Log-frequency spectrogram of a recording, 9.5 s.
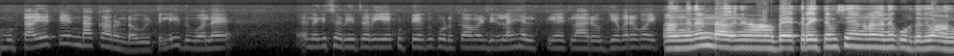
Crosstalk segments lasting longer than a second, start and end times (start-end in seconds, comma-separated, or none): none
